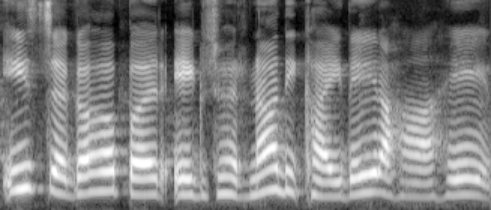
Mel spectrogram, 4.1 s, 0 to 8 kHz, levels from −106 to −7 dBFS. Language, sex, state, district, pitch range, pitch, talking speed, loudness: Hindi, female, Madhya Pradesh, Dhar, 215-265 Hz, 230 Hz, 130 wpm, -14 LUFS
